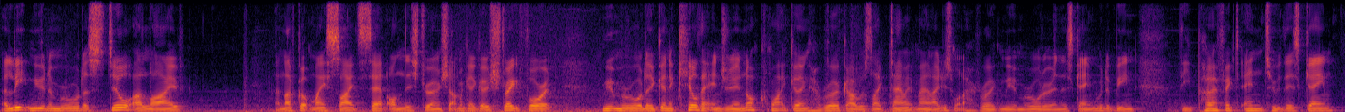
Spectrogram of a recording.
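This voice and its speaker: A man's voice: on the low side, steady tone, fast talker. Man with sore throat commentating gameplay, noisy background. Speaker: strategy game commentator and player. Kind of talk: gameplay commentary of own match.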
